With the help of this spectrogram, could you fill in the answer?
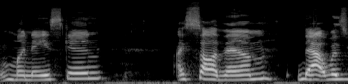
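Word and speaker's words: Måneskin: I'm not sure how to pronounce their name properly. I think it's Monet Skin. It's spelled like main skin, but there there's a pronunciation to I think it's like Monet Skin.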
